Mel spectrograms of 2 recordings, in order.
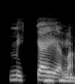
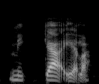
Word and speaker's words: Mikaela: Yeah, the CH it's a K. Mikaela. Mhm. Mikaela. Yeah, that's what we would say in Sweden. It doesn't matter if it's, spelt with the CH or with a K or a CK. It's all the same to us.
